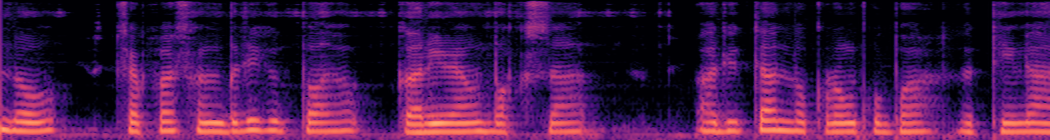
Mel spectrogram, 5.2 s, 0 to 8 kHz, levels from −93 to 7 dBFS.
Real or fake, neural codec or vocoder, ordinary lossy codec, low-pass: fake; codec, 16 kHz, 1 kbps, FunCodec, trained on LibriTTS, 50 frames a second; none; none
